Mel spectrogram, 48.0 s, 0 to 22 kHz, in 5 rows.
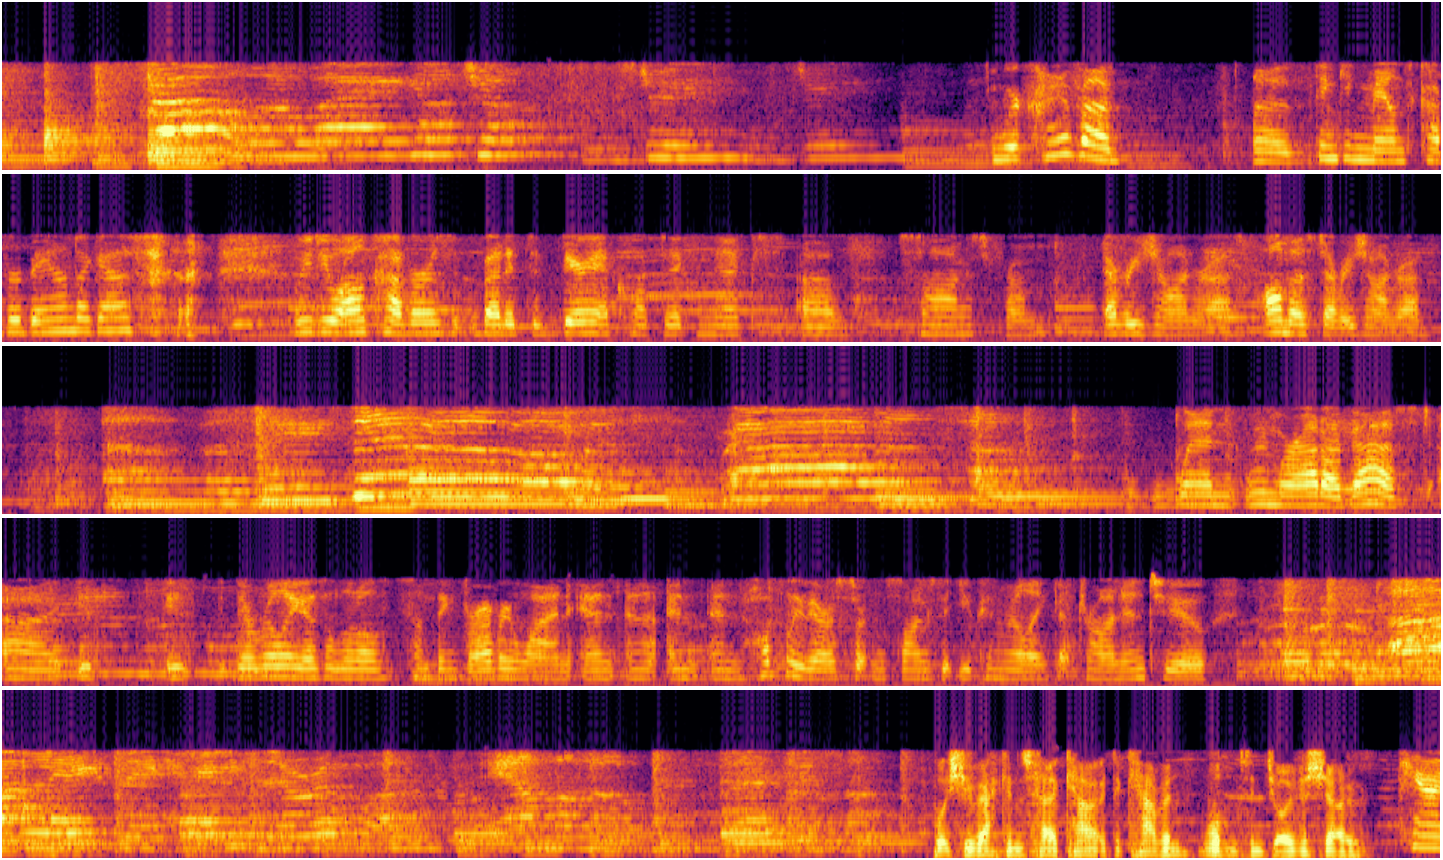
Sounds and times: Music: 0.0 - 36.1, 36.8 - 47.9.

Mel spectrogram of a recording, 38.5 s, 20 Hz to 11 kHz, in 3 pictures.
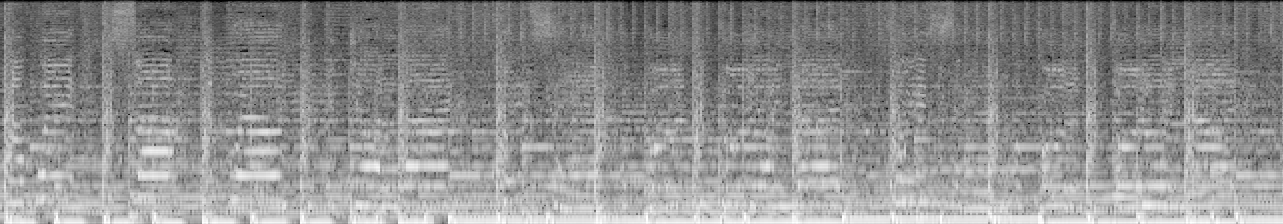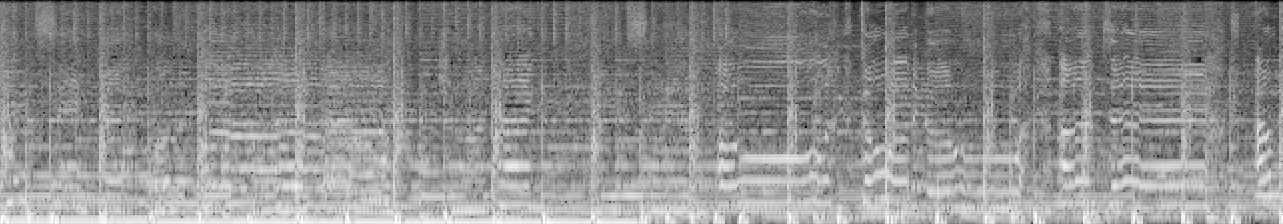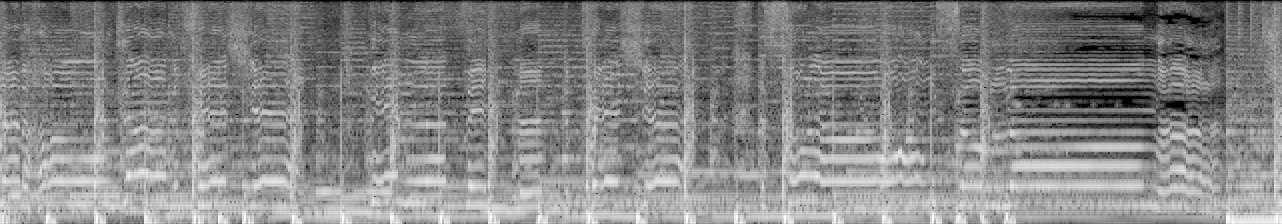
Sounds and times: Pop music: 0.0 - 38.4
Singing: 0.0 - 38.4.

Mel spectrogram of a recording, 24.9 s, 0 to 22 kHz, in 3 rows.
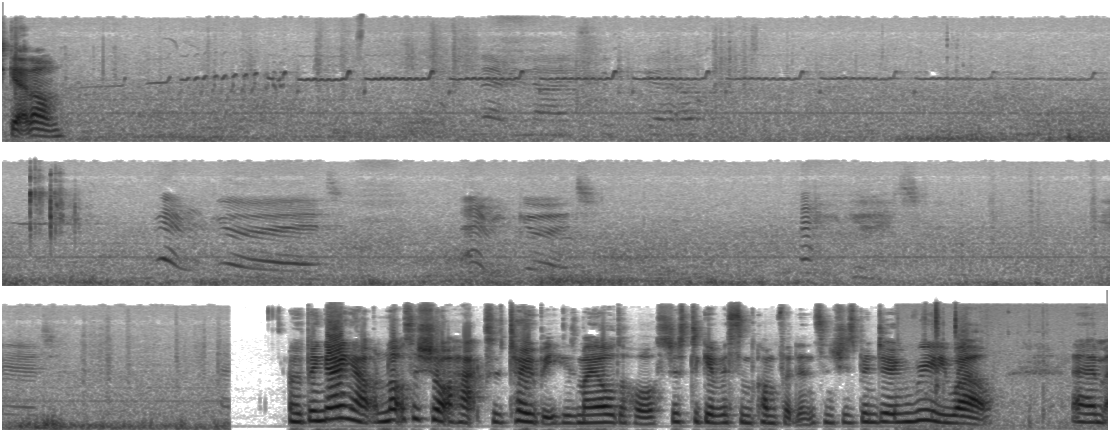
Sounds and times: Speech: 16.5 - 17.0, 24.7 - 24.9.

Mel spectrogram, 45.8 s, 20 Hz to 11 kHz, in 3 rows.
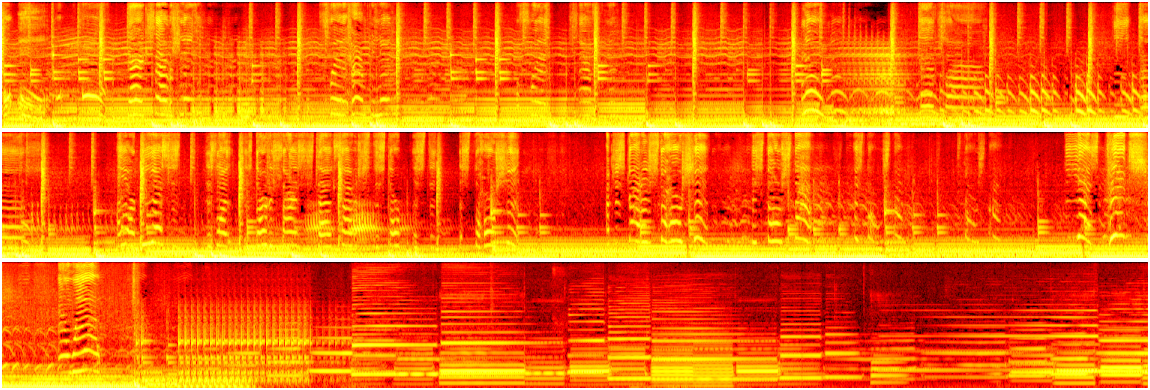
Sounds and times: Saxophone: 0.0 - 28.8, 29.5 - 45.8
Clarinet: 10.1 - 16.1, 33.9 - 45.8.

